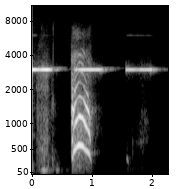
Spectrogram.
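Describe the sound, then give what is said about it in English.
A fire alarm sounds a piercing, high-pitched steady tone that carries through the whole stretch, with a brief voiced exclamation cutting in partway. “Is a fire alarm going off?”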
